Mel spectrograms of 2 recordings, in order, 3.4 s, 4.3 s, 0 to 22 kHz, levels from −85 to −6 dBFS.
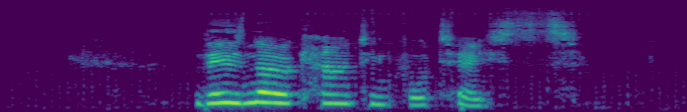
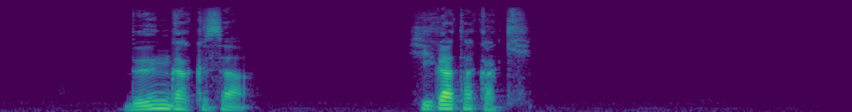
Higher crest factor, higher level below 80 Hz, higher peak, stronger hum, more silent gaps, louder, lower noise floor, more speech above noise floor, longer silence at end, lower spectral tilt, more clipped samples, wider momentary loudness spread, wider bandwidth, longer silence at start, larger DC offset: second, 18 dB vs 28 dB; second, -84 dBFS vs -68 dBFS; about the same, -8 dBFS vs -8 dBFS; neither; neither; first, -25 LUFS vs -32 LUFS; second, -66 dBFS vs -82 dBFS; second, 41 dB vs 51 dB; second, 0.55 s vs 1.65 s; second, -3 dB/octave vs -5.5 dB/octave; neither; first, 21 LU vs 12 LU; second, 14 kHz vs 17 kHz; first, 1 s vs 0.6 s; neither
